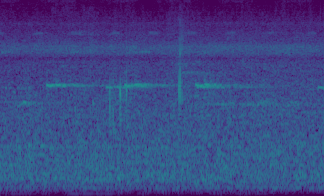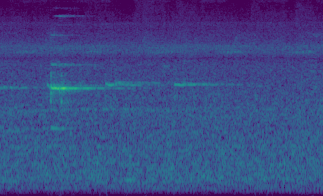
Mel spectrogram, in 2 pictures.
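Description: A bird calling: several short, clear whistled notes held at one high pitch, with one louder, harsher call just before five seconds in. A steady high hiss of insects runs underneath.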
